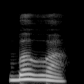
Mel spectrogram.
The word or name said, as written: ಭವ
